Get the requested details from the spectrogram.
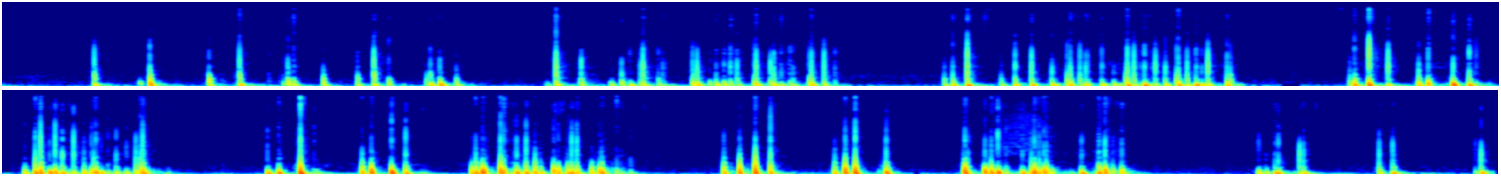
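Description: Long fingernails and fingertips tap a solid, round, flat cork coaster, giving dull, low thuds. The taps come in quick, irregular bursts separated by short pauses, with no ring after each thud.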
